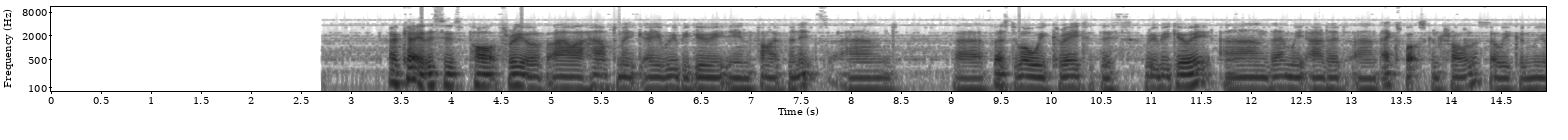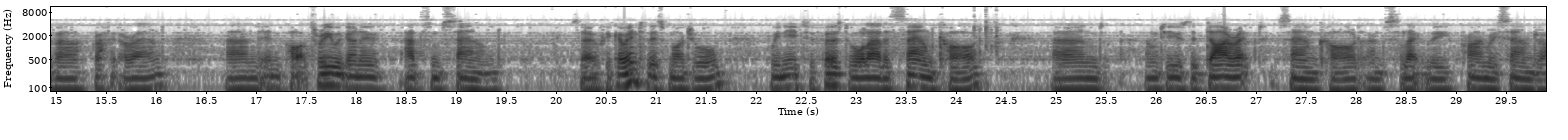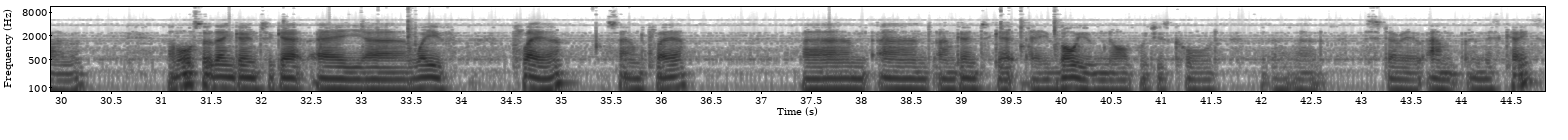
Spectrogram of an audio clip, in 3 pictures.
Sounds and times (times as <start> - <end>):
Speech: 3.4 - 8.5, 9.1 - 19.5, 20.2 - 24.4, 25.0 - 30.3, 31.1 - 34.0, 34.6 - 36.4, 37.4 - 44.8.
